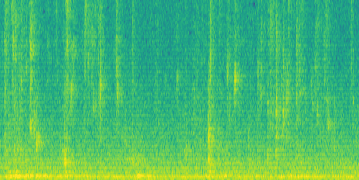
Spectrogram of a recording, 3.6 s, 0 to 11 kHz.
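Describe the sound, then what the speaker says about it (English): Coolant drains from a KTM 300 XC motorcycle engine in a steady trickling splash, faint and continuous with small drip-like accents. "now that we've got most of the coolant out of the motor"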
